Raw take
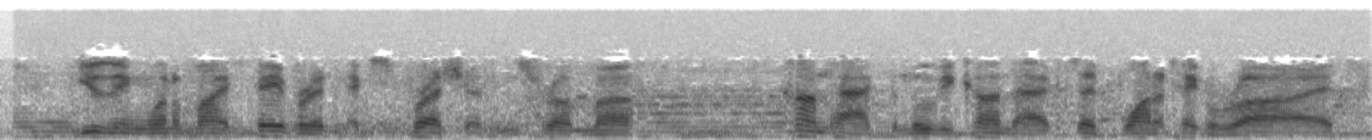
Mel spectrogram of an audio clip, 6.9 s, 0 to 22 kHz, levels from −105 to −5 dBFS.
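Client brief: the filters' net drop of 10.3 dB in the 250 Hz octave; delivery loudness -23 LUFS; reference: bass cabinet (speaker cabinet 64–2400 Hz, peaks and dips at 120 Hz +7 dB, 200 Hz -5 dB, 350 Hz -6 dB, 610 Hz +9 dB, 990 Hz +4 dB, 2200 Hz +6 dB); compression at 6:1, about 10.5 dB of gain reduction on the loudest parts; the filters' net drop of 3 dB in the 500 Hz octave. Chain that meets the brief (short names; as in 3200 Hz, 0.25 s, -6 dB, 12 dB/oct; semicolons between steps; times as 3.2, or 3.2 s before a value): bell 250 Hz -6.5 dB; bell 500 Hz -8.5 dB; compressor 6:1, threshold -38 dBFS; speaker cabinet 64–2400 Hz, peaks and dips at 120 Hz +7 dB, 200 Hz -5 dB, 350 Hz -6 dB, 610 Hz +9 dB, 990 Hz +4 dB, 2200 Hz +6 dB; gain +17.5 dB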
